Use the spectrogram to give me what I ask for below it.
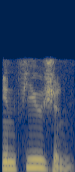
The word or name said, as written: infusion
